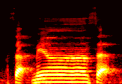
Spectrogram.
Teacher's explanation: നാവിന്റെ അഗ്രം മുകളിലത്തെ മുൻപല്ലിന്റെ ചാരത്ത് സ, അതായത് ഇതിൻ്റെ ഉള്ളിൽ നിന്ന് കാറ്റ് പുറത്തേക്ക് വരണം.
